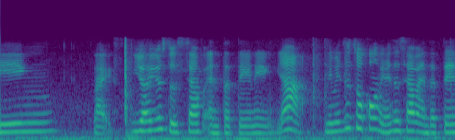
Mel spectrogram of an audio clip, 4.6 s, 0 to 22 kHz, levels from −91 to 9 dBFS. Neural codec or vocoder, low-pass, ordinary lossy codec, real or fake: none; 7.2 kHz; none; real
